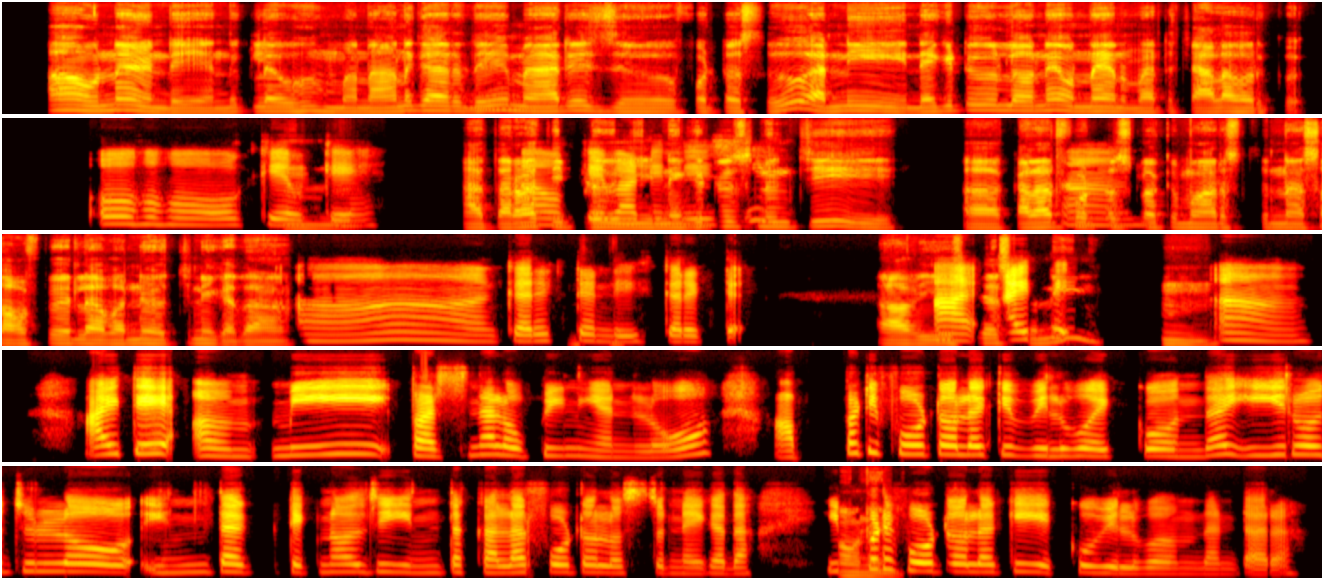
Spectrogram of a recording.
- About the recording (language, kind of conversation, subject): Telugu, podcast, మీ కుటుంబపు పాత ఫోటోలు మీకు ఏ భావాలు తెస్తాయి?
- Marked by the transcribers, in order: in English: "నెగిటివ్‌లోనే"; in English: "నెగిటివ్స్"; in English: "కలర్ ఫోటోస్‌లోకి"; in English: "కరక్ట్"; giggle; in English: "యూజ్"; in English: "పర్సనల్ ఒపీనియన్‌లో"; in English: "టెక్నాలజీ"; in English: "కలర్"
